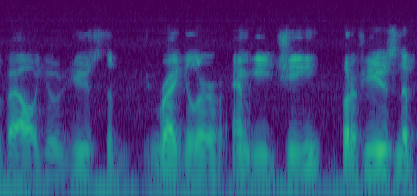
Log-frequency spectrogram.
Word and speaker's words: Meg: Meg, M-E-G, sorry, is pronounced M-A-Y-G, which covers which, what.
